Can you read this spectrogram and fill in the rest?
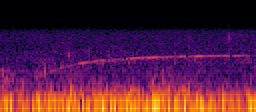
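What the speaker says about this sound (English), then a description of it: "It's a tornado siren." Tornado siren test sounding from across Cave Run Lake in Kentucky, a distant rising wail that climbs and then holds a steady tone over a low outdoor rumble.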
